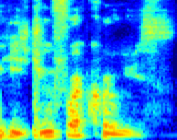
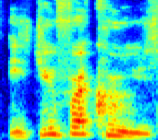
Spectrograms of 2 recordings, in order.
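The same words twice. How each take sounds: First: Softer and lower, a bit slower, as a stock phrase; quoting a saying. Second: Said in the usual way. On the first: Shown as a demonstration. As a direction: tuck it away like a well-known saying. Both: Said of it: "as they say".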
